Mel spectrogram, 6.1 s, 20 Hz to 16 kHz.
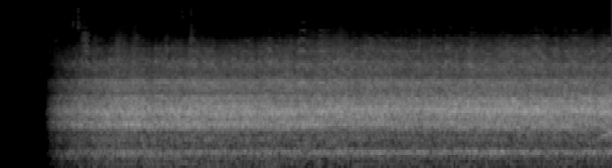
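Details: A huge flock of greater white-fronted geese, said to exceed 100,000 wintering birds, lifts off at Izunuma, Miyagi, Japan, at dawn or dusk: a dense roar of overlapping yelping honks merging into a continuous clamour.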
